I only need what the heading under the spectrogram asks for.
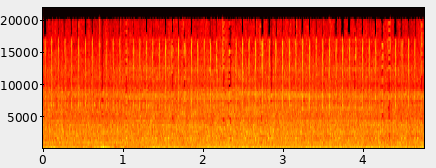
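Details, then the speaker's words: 1988 Volvo 740, 5-speed, after a valve cover gasket replacement. Steady, even idle heard over a strong background hiss, with no knock or miss. Runs nice and smooth, healthy engine. "These are the kind of cars that I love, and I couldn't be happier that I got this thing. It runs nice and smooth."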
